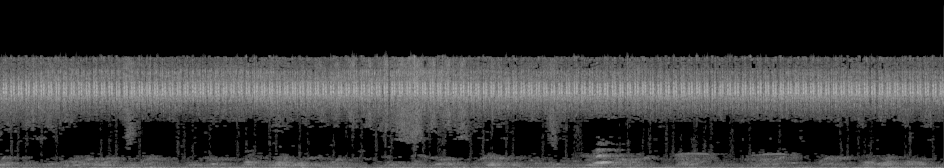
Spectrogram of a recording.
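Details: Crickets and other bugs keep up a steady, high, shimmering trill over a soft low rumble in late afternoon among wild flowers in Transylvania.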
